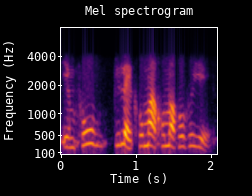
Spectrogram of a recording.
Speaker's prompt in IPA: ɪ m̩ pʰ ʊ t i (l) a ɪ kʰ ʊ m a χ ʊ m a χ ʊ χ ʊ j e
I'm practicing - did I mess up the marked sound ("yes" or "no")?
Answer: no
